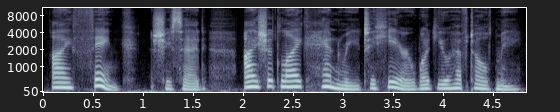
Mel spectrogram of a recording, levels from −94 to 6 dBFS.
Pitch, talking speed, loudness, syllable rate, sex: 160 Hz, 185 wpm, -18 LUFS, 3.8 syllables/s, female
